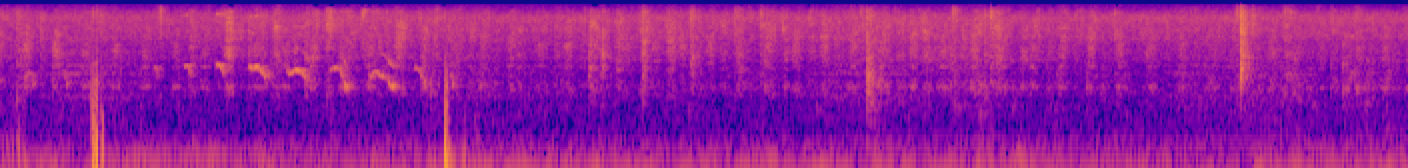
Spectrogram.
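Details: An adult parent Chihuahua gives a quick run of thin, high, falling whines between a couple of sharp knocks.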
